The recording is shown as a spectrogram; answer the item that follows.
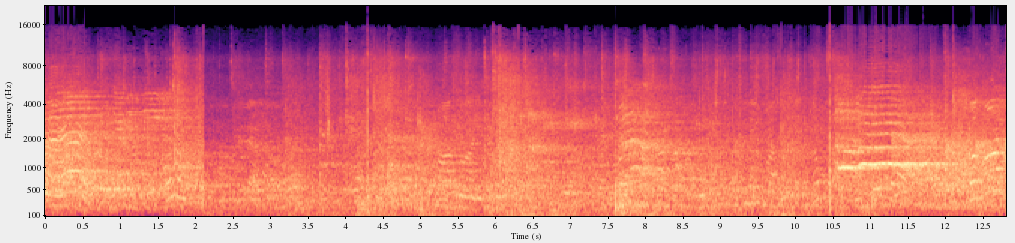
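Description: Badminton doubles play on an indoor court: sharp racket strikes on the shuttlecock and thuds of feet on the court, with players' voices near the start and again louder near the end.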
